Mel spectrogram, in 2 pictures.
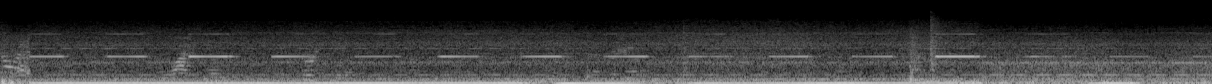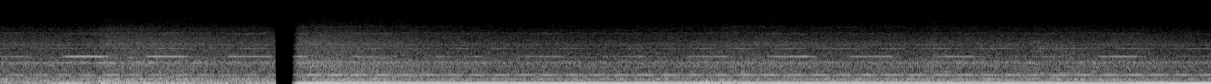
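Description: A truck's reversing alarm beeping in a steady series while the truck backs into an aircraft cargo hold, over a loud, constant low rumble. The audio drops out for an instant about halfway through, then the beeping and rumble carry on.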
